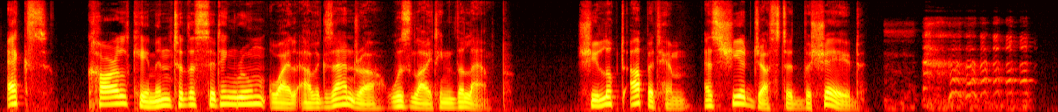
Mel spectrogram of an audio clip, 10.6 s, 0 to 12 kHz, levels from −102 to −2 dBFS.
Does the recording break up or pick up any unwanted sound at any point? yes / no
yes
